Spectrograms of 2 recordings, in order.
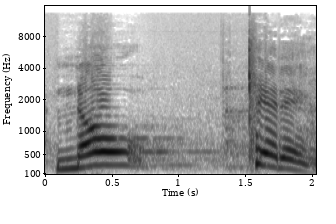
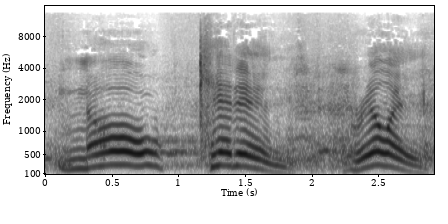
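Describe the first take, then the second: First: Loud, high burst of disbelief; loud astonished exclamation; stunned no kidding. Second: Slow, drawn-out laughing echo of no kidding; amused slow laughing reply. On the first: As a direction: blurt it out, floored by the news. Guy stunned the teller's a pastor. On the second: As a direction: toss it back laughing at his shock. Pastor echoes him, laughing. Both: Retold or imitated.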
